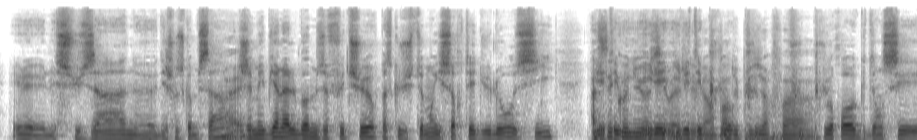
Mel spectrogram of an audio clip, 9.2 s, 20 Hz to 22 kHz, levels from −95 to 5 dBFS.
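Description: No technical faults can be heard anywhere here.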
